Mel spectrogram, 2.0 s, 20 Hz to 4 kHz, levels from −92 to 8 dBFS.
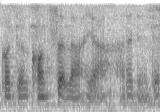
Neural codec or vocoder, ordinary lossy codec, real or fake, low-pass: none; none; real; 3.6 kHz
